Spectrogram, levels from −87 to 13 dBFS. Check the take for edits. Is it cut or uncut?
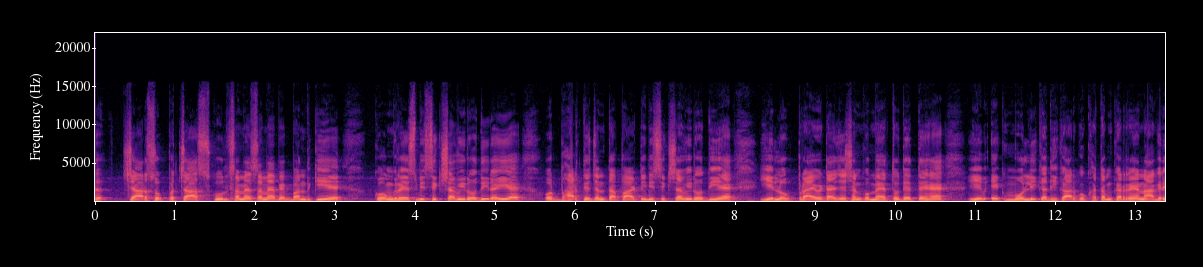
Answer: uncut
